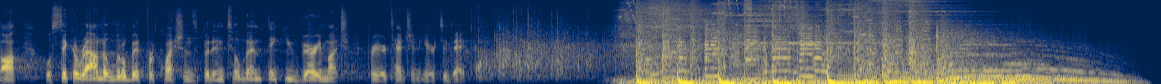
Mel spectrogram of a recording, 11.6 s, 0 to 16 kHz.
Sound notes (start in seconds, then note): 4.6 applause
